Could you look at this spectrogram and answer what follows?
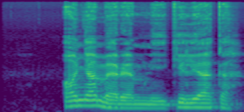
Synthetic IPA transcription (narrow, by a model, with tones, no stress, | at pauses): ɔ˦ɲa˦me˨ɾe˨m̩˦ni˨ki˦li˦a˦ka˦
